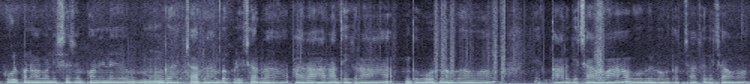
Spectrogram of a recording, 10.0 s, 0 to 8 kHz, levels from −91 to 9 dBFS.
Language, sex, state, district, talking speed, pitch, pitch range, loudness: Hindi, male, Bihar, Kishanganj, 200 wpm, 175 Hz, 170-185 Hz, -18 LUFS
